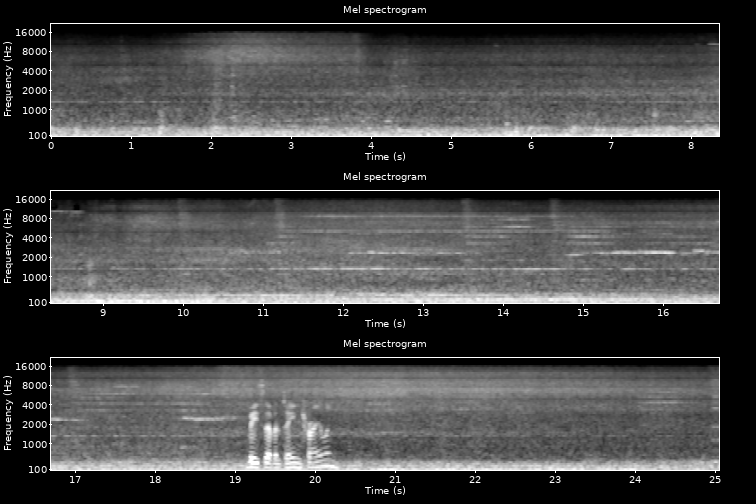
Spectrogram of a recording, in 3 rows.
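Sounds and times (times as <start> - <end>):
train wheels rumbling on rails: 0.0 - 25.0
high wheel squeals: 10.7 - 19.2.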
